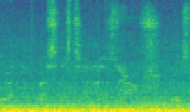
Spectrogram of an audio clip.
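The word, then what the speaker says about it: Les Houches: I don't understand why it's pronounced Les Ouches. Don't even question the French pronunciation on things. When I was reading the bus timetable, I was like, Les Hooches.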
